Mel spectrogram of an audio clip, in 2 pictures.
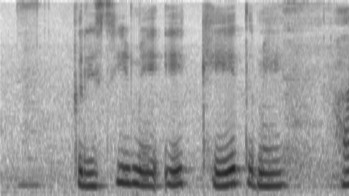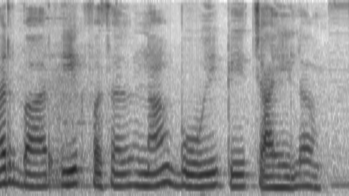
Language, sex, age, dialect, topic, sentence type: Bhojpuri, female, 18-24, Western, agriculture, statement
